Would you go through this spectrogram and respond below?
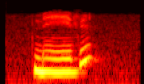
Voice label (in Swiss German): "mewel", alsace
